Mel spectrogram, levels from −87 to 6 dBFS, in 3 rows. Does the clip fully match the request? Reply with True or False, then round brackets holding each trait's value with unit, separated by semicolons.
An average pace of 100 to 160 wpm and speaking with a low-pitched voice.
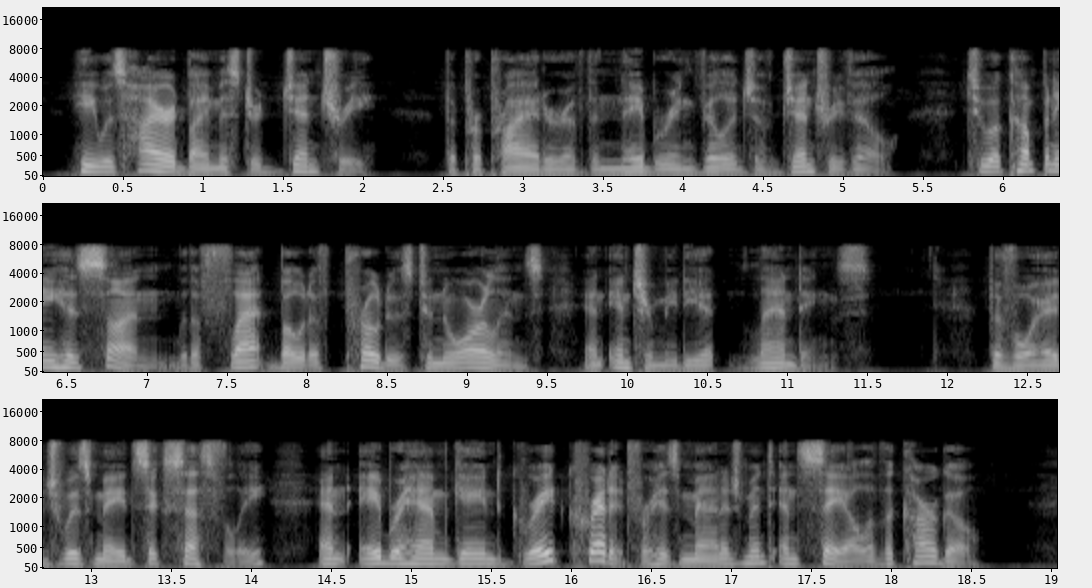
True (150 wpm; 110 Hz)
